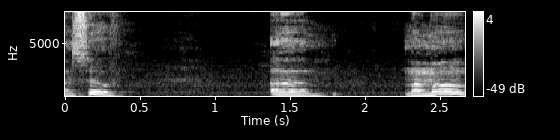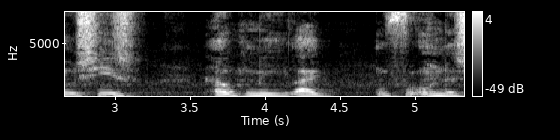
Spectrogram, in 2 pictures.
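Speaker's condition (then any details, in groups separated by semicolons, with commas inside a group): Cerebral palsy, spastic diplegia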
